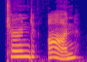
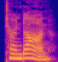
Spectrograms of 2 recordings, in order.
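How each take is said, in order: First: The words are said as two separate words. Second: The final d runs into the next vowel.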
